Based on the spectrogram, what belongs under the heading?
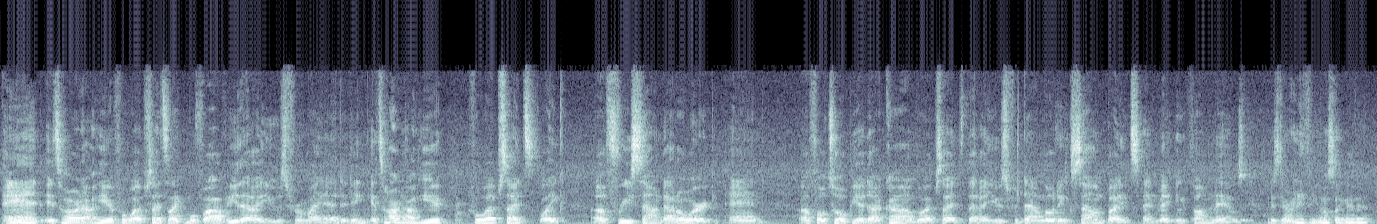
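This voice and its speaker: This podcast host talks fast and loose on a voice call mic, steering the casual conversation with blunt jokes. He has a medium pitch and fairly even delivery, moving at a moderate pace with hardly any pauses, and there's slight background noise.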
